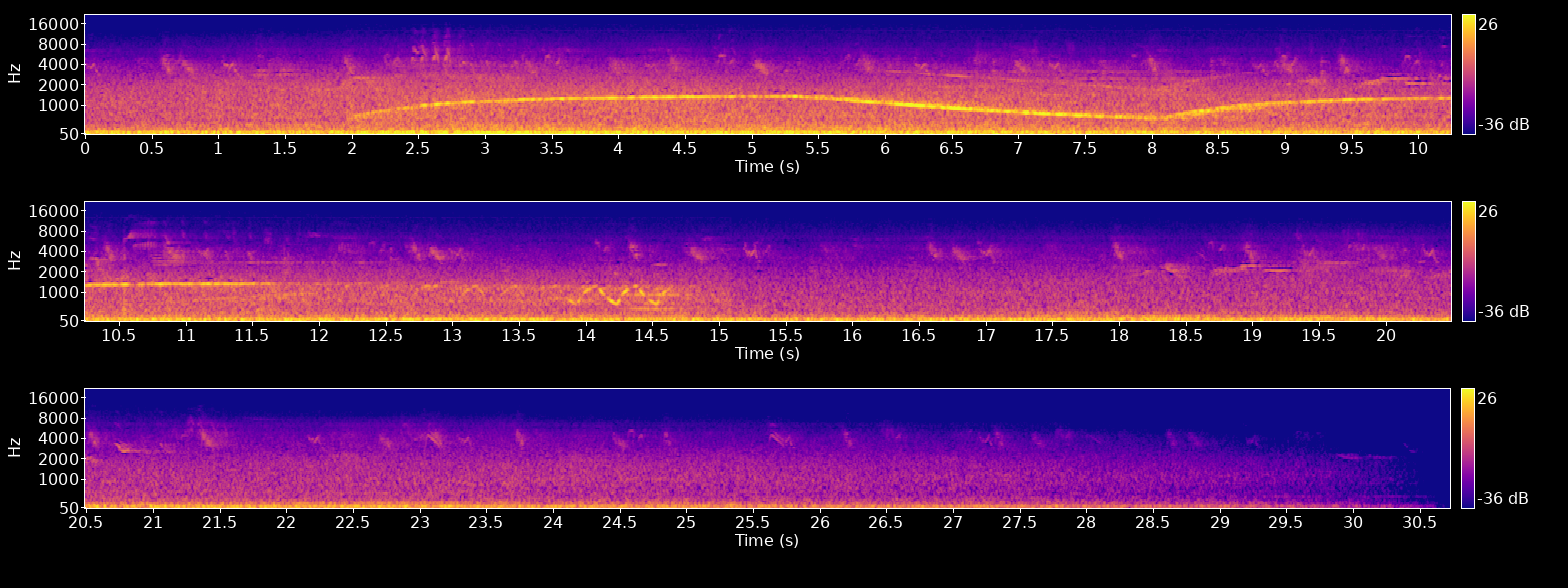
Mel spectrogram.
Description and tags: sirens passing a city park. made for class.
ambient, city, park, siren, traffic, trees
